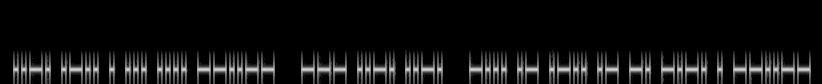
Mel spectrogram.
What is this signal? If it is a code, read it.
Morse code, heard as a keyed tone, about 30 wpm, 700 Hz. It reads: FLESH, OFF BALANCE,
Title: A Sound Of Thunder 30wpm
